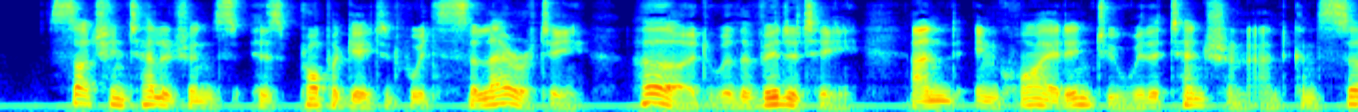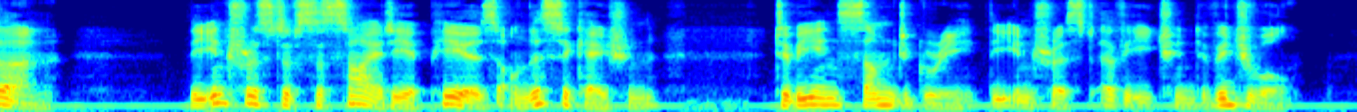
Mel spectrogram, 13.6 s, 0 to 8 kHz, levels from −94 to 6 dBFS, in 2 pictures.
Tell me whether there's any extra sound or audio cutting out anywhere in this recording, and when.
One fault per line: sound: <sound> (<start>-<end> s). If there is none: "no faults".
no faults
